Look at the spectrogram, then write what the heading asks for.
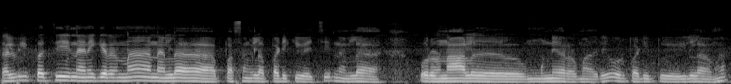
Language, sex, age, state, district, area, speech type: Tamil, male, 60+, Tamil Nadu, Tiruvarur, rural, spontaneous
